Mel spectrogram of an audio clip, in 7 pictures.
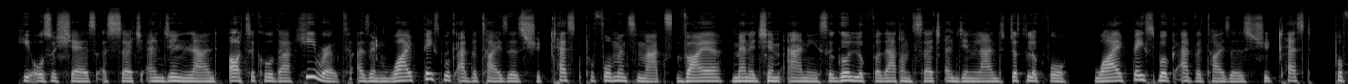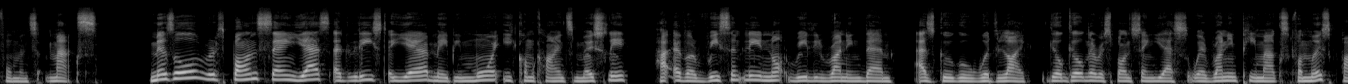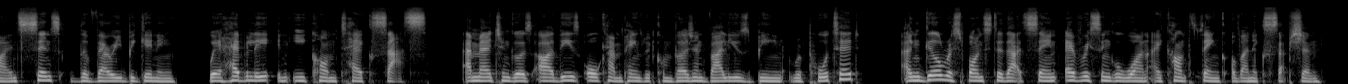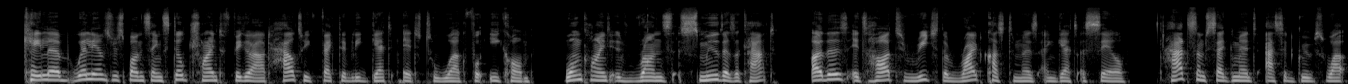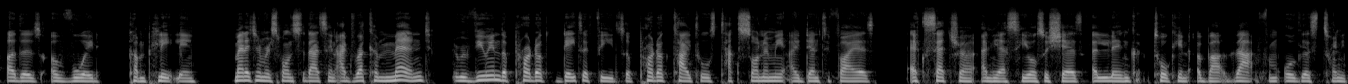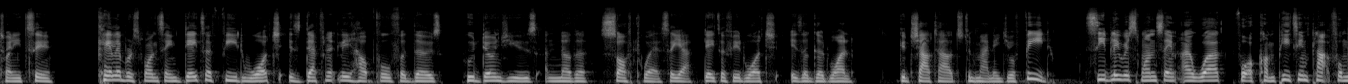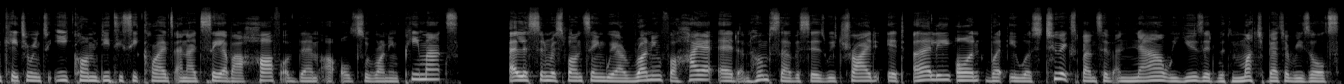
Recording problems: none

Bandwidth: 15 kHz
